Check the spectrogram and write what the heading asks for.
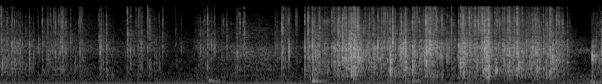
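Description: Clear plastic bag of diamond painting drills crinkling as it is handled, louder from about halfway through.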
